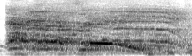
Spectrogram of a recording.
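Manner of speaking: very high, drawn-out yell; group rallying shout. Pretend. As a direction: yell it slowly with the whole class. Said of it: "we're all going to say".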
